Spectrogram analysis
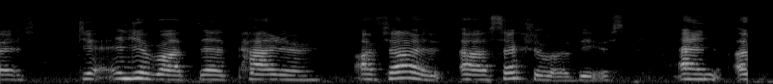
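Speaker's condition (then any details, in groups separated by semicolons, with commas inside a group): ALS; speech affected but still understandable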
